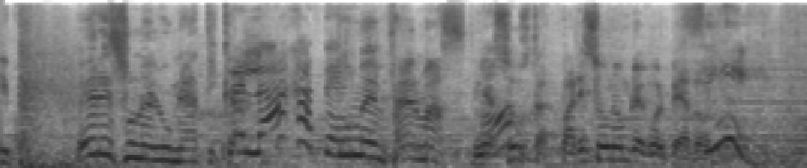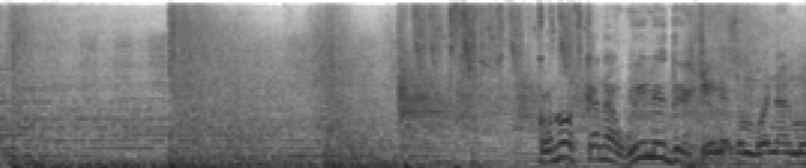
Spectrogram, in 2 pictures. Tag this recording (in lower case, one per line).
music
speech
